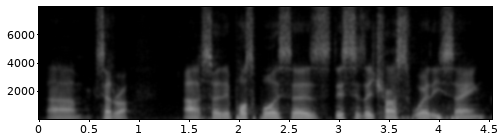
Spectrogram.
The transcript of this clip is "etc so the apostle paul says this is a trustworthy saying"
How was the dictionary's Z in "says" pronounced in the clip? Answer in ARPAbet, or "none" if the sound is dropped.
Z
